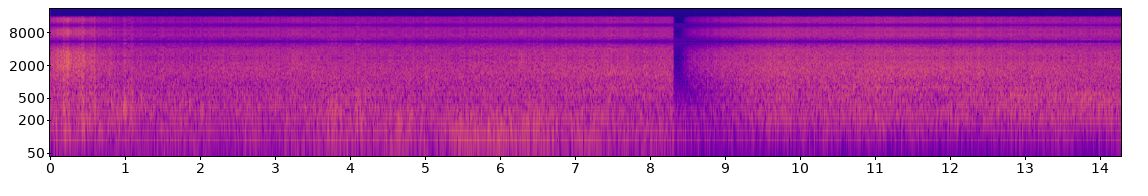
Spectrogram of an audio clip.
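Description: Storm wind and surf: a steady, heavy rush with no distinct events. It drops off for a moment about eight seconds in, then resumes.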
